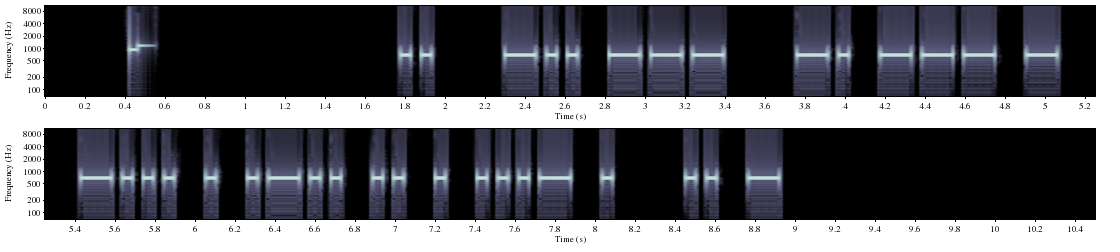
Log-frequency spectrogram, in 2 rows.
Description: Morse code, heard as a keyed tone, about 23 wpm, 700 Hz. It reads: I DO NOT BELIEVE IT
